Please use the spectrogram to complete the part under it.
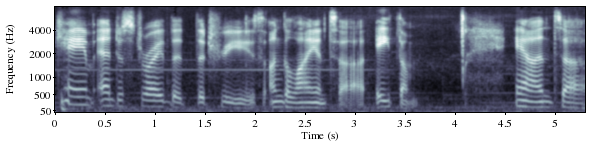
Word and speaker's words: Ungoliant: I'm sorry. It's Ungoliant. – Ungoliant, right. – Not Ungoliant. I always pronounce that wrong. It's Ungoliant.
